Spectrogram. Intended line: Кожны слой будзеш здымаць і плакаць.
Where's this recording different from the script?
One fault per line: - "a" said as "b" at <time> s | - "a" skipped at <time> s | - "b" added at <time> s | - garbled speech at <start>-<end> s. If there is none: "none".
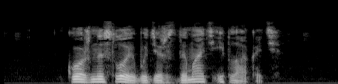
none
